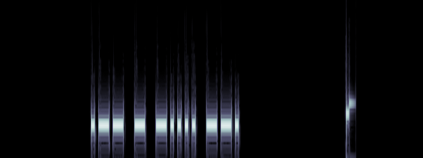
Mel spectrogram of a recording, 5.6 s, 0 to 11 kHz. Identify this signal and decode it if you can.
Morse code, heard as a keyed tone, about 25 wpm, 690 Hz. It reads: WT6G
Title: USA Call Signs - 4 Characters - 4x Character Spacing - 25wpm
